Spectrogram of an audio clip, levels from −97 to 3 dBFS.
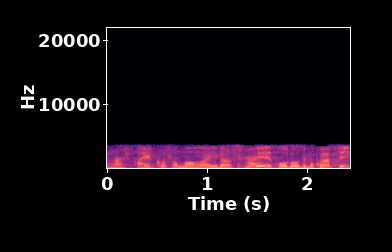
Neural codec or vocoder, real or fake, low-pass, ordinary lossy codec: codec, 44.1 kHz, 2.6 kbps, SNAC; fake; 3.6 kHz; MP3, 32 kbps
